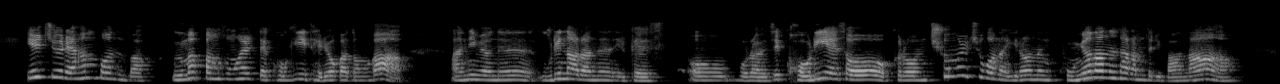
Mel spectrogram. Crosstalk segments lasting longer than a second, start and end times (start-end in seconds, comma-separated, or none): none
